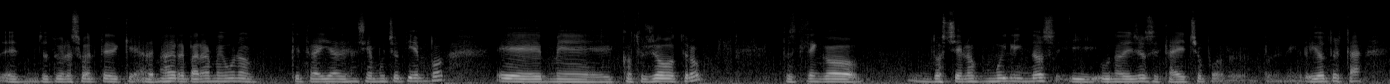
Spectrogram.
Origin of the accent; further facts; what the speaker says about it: Buenos Aires, Argentina; moved away as an adult; now in Mendoza, Argentina; Yo soy porteño, aunque siempre digo que estoy en rehabilitación desde los 20 años que me fui a vivir a Mendoza, pero es una enfermedad incurable. Y a los 12 años... vivía en Buenos Aires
